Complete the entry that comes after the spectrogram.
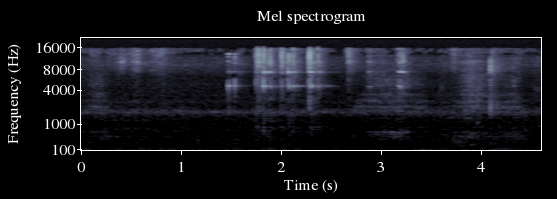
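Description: Long nails tap a small clear glass dropper bottle with a black dropper cap, filled with oil and dried flowers. Several quiet, bright clicks ring briefly against a soft low background hiss.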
